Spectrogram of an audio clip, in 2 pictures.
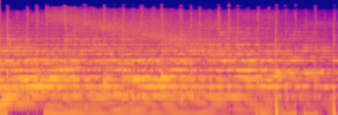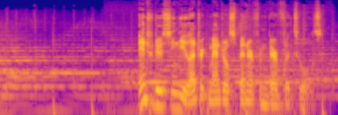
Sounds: Music, Speech

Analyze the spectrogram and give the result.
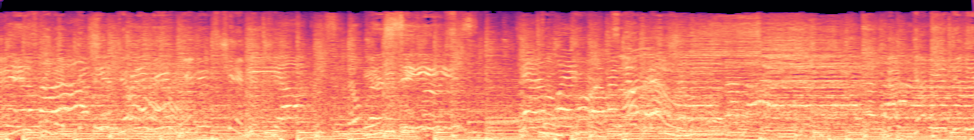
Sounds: Speech, Music

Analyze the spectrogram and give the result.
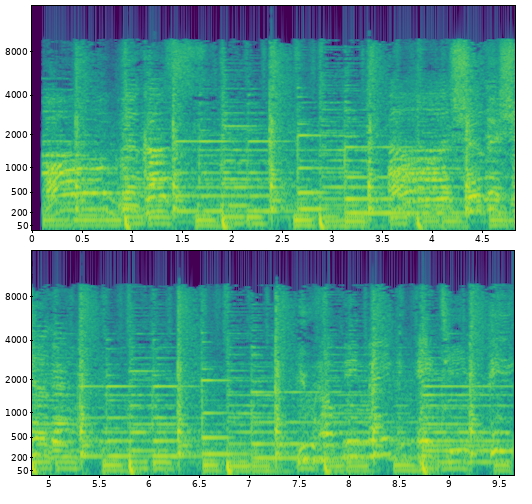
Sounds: Music

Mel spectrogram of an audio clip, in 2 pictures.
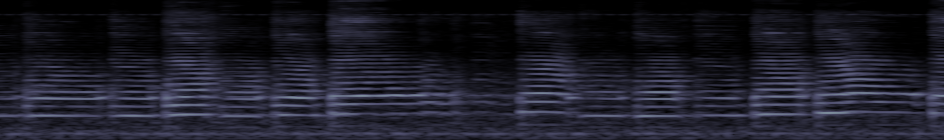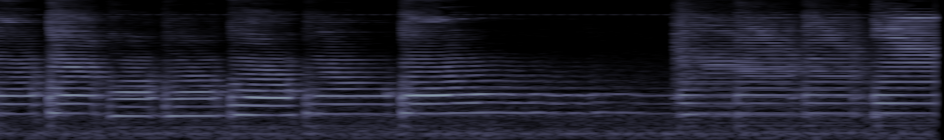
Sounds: Music

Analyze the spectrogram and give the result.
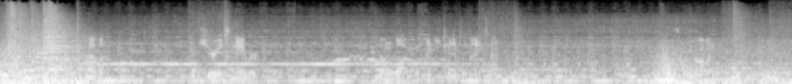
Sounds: Music, Speech

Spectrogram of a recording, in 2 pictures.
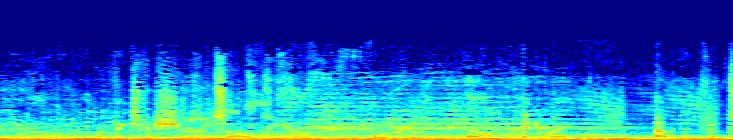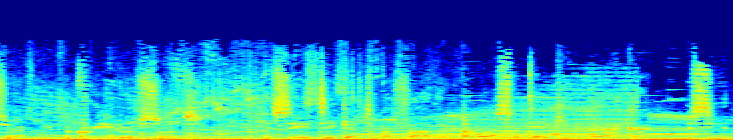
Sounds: Music, Speech

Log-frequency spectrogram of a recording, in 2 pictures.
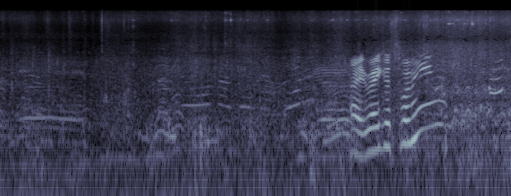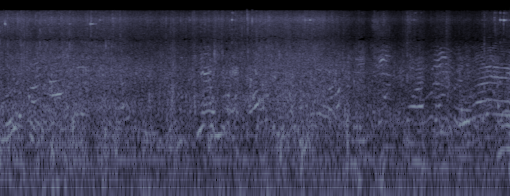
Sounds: splatter, Speech, Animal, splashing water, Domestic animals, Dog

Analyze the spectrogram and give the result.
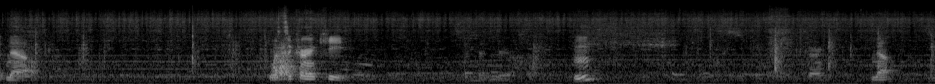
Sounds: Speech

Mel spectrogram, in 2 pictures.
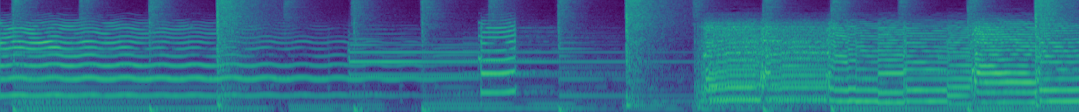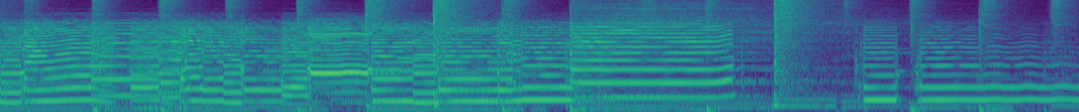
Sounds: Musical instrument, Plucked string instrument, Guitar, Music, Strum

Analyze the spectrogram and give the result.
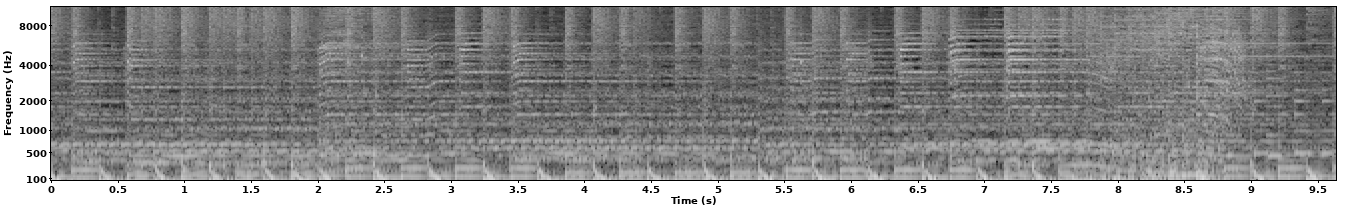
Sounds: Music

